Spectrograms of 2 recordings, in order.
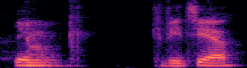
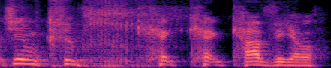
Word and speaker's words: Jim Caviezel: Jim Caviezel. Fuck. What? It's literally how it's spelled. Like, is it? Yeah. How about it was like Jim Caviel.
